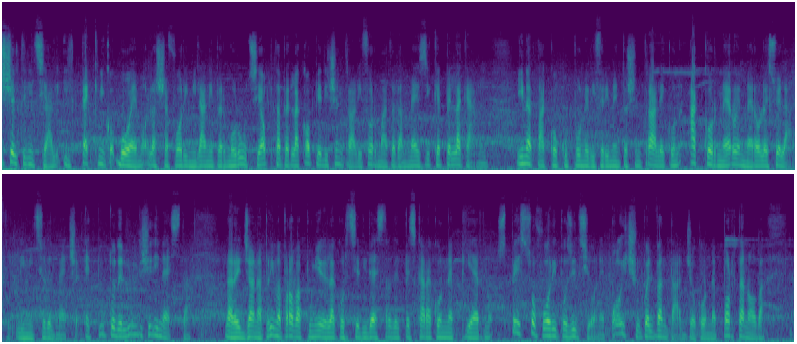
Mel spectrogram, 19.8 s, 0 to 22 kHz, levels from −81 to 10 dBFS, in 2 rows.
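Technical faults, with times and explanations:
No technical faults are audible anywhere in the recording.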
